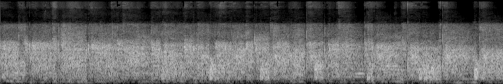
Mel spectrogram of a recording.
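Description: Loud, dense audience applause in a room, many hands clapping together in a steady, continuous roar that holds its level for the whole stretch.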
